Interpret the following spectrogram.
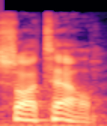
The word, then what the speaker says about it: Sautel: sure that I pronounce Sawtelle is that correct it's just like it's just like Saw s a w and then tell I'm telling someone about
